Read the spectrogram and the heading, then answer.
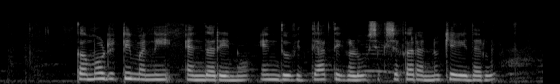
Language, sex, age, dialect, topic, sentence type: Kannada, female, 18-24, Mysore Kannada, banking, statement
